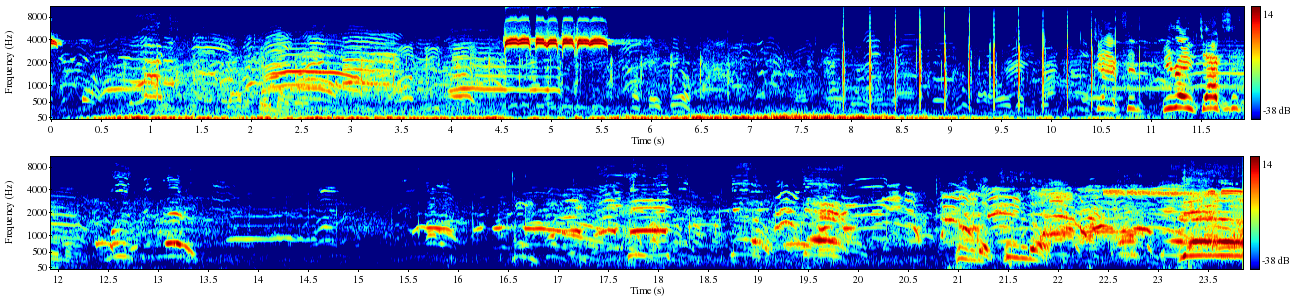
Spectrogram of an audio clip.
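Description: Spectators shout and cheer from the stands outdoors.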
